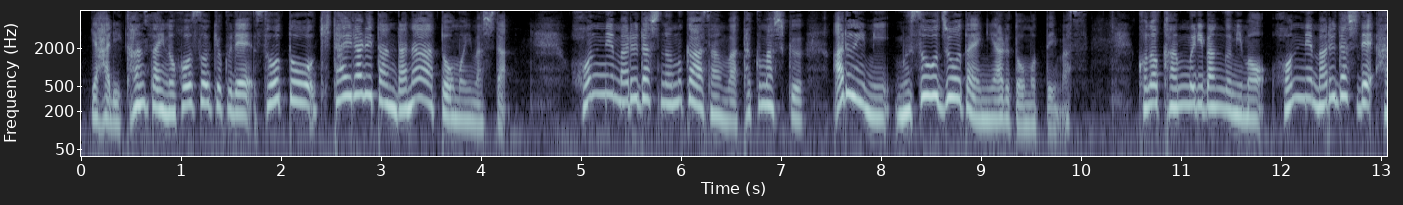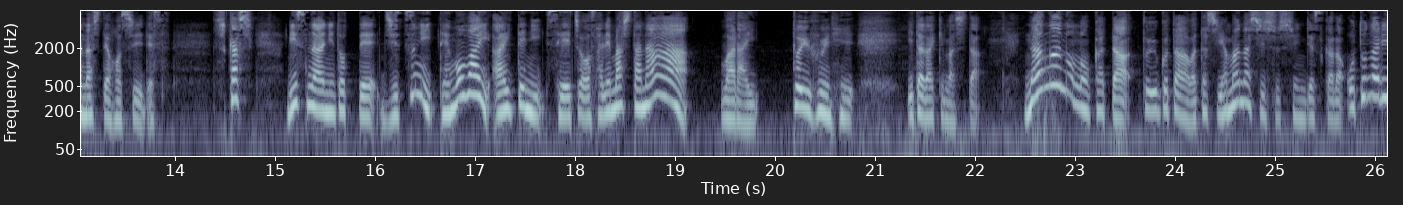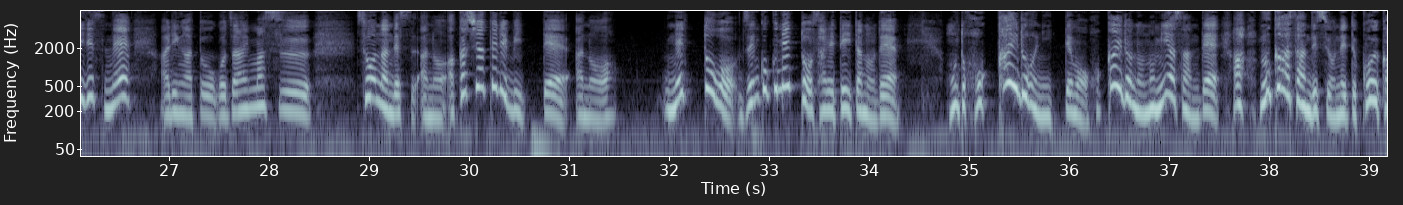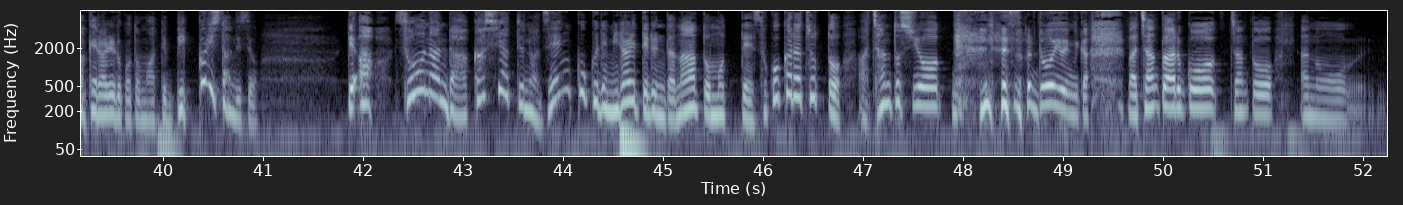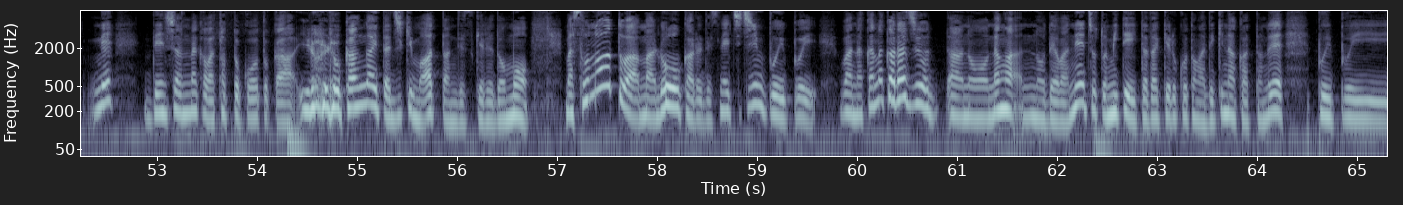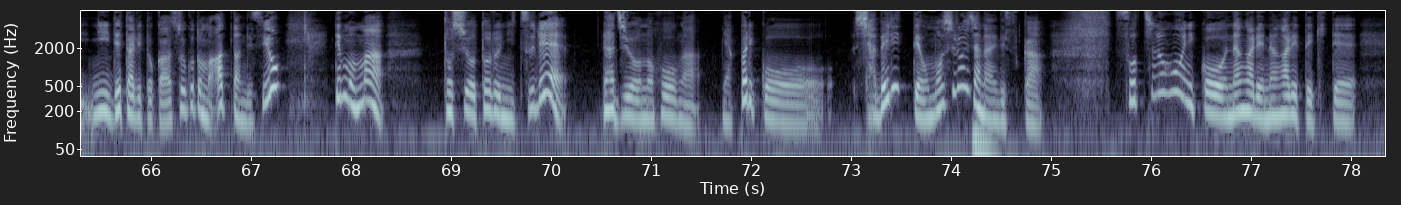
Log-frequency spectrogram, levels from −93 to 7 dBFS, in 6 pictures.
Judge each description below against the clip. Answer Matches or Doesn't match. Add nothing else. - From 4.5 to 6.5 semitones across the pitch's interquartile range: Doesn't match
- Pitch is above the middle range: Matches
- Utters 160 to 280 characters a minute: Doesn't match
